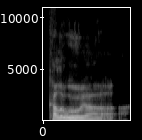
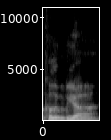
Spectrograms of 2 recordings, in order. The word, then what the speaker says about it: Kaluuya: Can you pronounce it, Giles? I'll try to not butcher it. Let's see. Daniel Kaluuya. Daniel Kaluuya is probably how you'd probably be all right with that.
